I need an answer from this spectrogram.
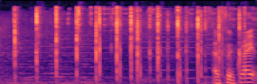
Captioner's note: women clapping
